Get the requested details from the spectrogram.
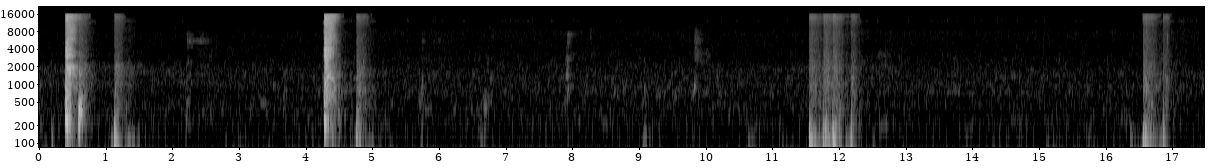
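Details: Person at night with sore throat, shortness of breath, painful swallowing, nausea and trouble sleeping, maybe bringing up some phlegm: four bouts of two or three dry coughs, several seconds apart, in a quiet room; cough.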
